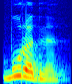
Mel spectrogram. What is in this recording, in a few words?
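"бурӧдны", Komi, female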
